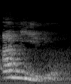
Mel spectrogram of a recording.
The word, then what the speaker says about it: anillo: Entonces, vamos a suponer que yo tengo la palabra anillo. Anillo. Separo anillo. Esa es la sílaba más fuerte.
